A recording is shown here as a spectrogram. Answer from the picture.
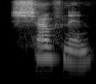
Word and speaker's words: Chauvin: He is calling for Trump to pardon Derek Chauvin.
